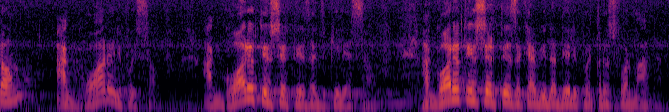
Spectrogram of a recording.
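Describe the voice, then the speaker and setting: A man talks very fast with vocal fry and very wide pitch swings. The room echo is audible. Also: fairly high pitch for a man. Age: 60s. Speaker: pastor. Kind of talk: sermon. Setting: church. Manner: halting.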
